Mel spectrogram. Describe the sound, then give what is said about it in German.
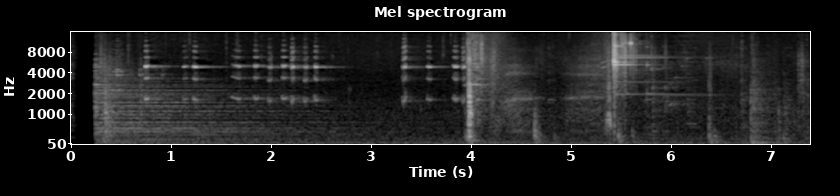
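Canvas Chucks sneakers in a film scene squeak and tap in an irregular series of sharp sounds, some with a thin high ringing tone, plus a few louder scuffing thuds. No one speaks. “es waren Harrys Schuhe, er hatte Chucks an”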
